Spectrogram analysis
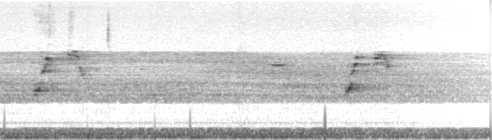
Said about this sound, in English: And finally the whistle of the odontocetes, the orcas, moving around quite a bit in the south.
